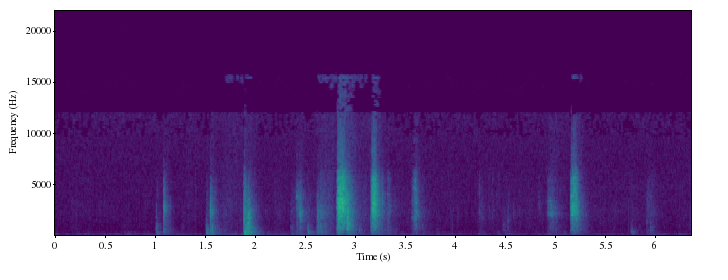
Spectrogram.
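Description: Boots thud on a wooden floor.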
